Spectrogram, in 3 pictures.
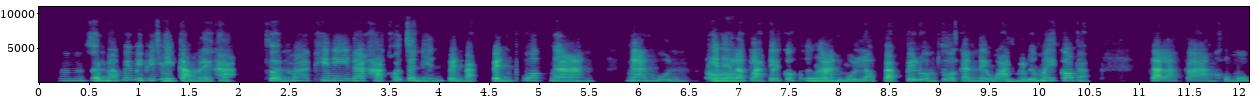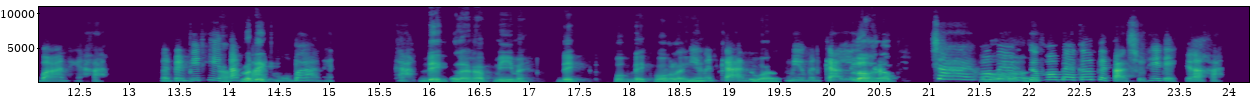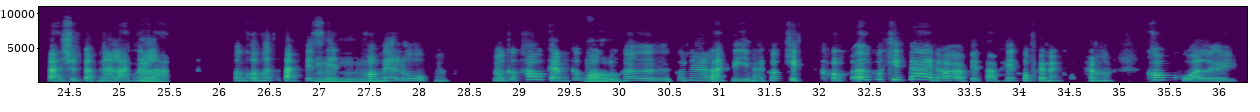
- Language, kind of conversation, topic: Thai, podcast, สไตล์การแต่งตัวของคุณสะท้อนวัฒนธรรมอย่างไรบ้าง?
- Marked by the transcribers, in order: other noise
